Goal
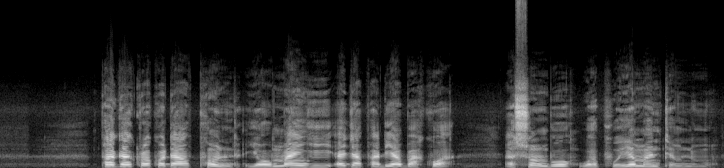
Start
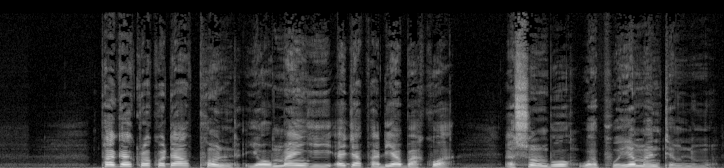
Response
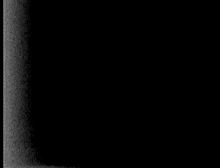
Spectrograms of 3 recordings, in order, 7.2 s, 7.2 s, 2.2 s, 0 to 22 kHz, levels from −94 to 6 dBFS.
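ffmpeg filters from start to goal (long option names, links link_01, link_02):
-af "highpass=420,equalizer=frequency=450:width_type=q:width=4:gain=-9,equalizer=frequency=1600:width_type=q:width=4:gain=9,equalizer=frequency=7600:width_type=q:width=4:gain=8,lowpass=frequency=9200:width=0.5412,lowpass=frequency=9200:width=1.3066,acontrast=74"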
